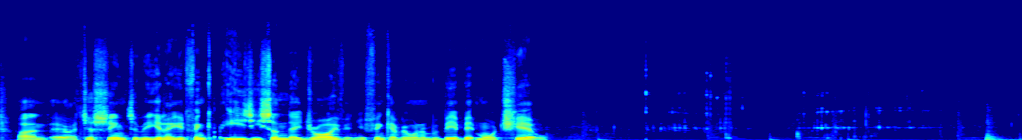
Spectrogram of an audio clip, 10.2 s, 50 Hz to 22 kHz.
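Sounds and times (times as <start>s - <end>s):
speech: 0.2s - 5.6s
light clinks of glass: 6.3s - 10.2s
rum sloshing in a glass: 6.3s - 10.2s.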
